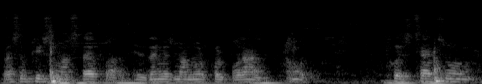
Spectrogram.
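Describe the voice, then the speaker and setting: A man's voice: medium pitch, fairly even intonation, fast talker, loud music behind the voice, rough recording. A man, chatting as an interview guest in street slang and switching into Spanish now and then. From New York. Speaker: guest rapper. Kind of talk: casual interview chat.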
